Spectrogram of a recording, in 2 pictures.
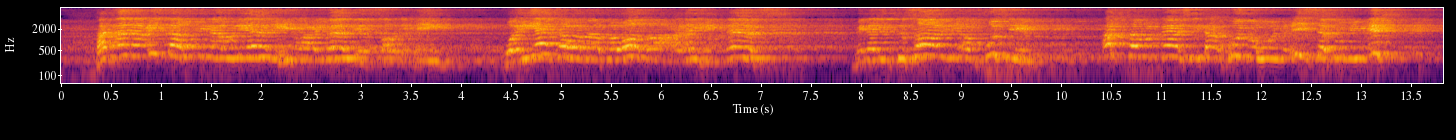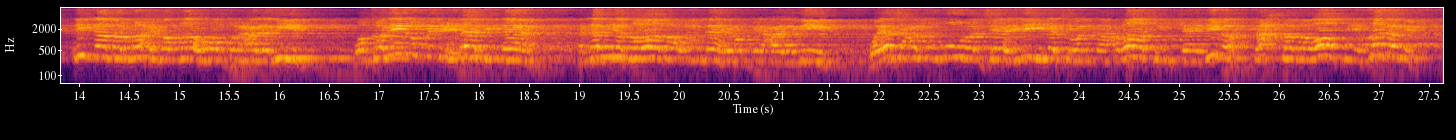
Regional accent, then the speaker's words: Egypt; اللهم احفظ بلدنا مصر وسائر بلاد

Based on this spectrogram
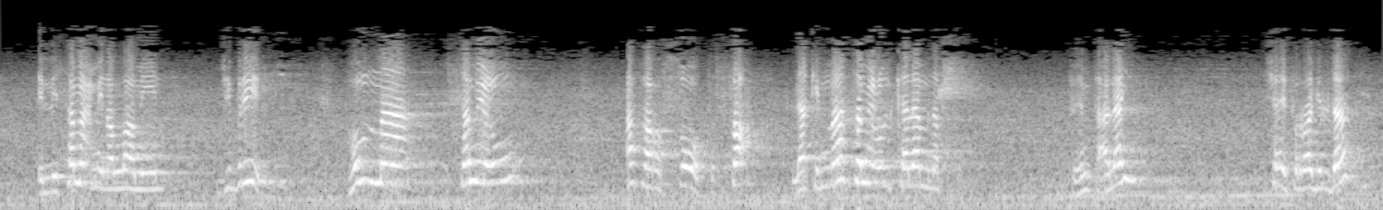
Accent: Egypt; ترى في آخر المسجد شيبان وعلى لهجتنا في مصر عواجيز مترصصين كده جنب بعض

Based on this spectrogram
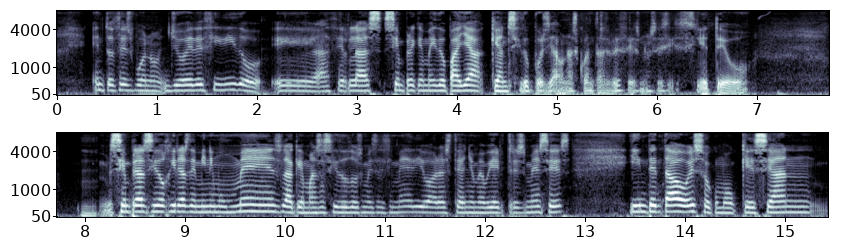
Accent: Madrid, Community of Madrid, Spain; yo desconocía, pues porque soy una persona de Madrid.

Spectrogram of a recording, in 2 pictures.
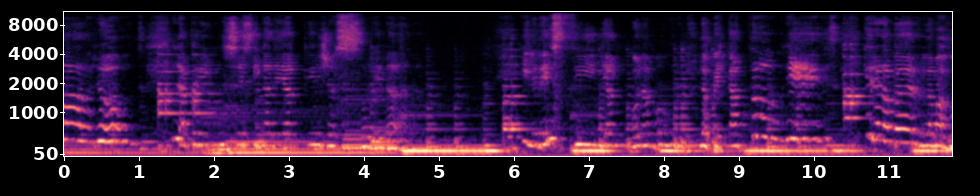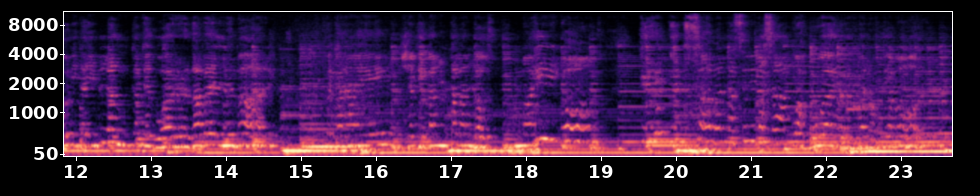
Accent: Argentina; Y como decimos en mi país, ¿eh? A algún argentino le sonará la expresión.

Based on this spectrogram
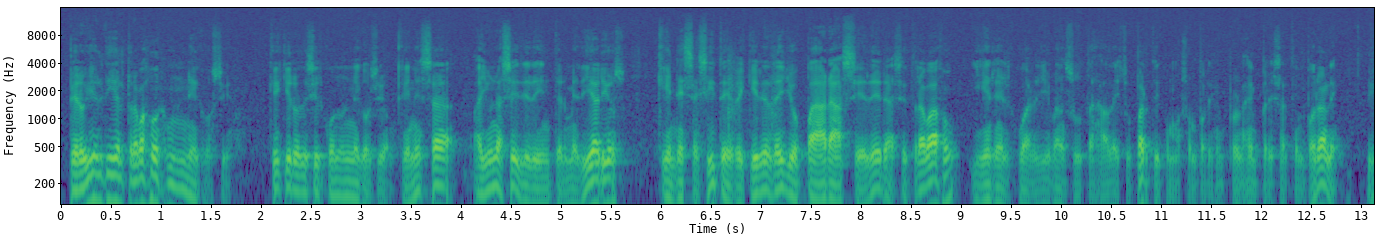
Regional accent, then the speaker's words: Andalusia, Spain; Dice, ¿tú vienes de Galicia? Digo, no, yo vengo de Andalucía.

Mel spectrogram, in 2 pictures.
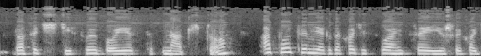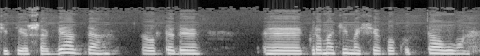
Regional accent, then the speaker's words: Zakarpattia Oblast, Ukraine; now in Poland; bo ja pochodzę z Zakarpacia. I oczywiście śpiewamy węgierskie kolędy. A ponieważ dzisiaj mieszkam już w sumie od 25 lat mieszkam w Polsce

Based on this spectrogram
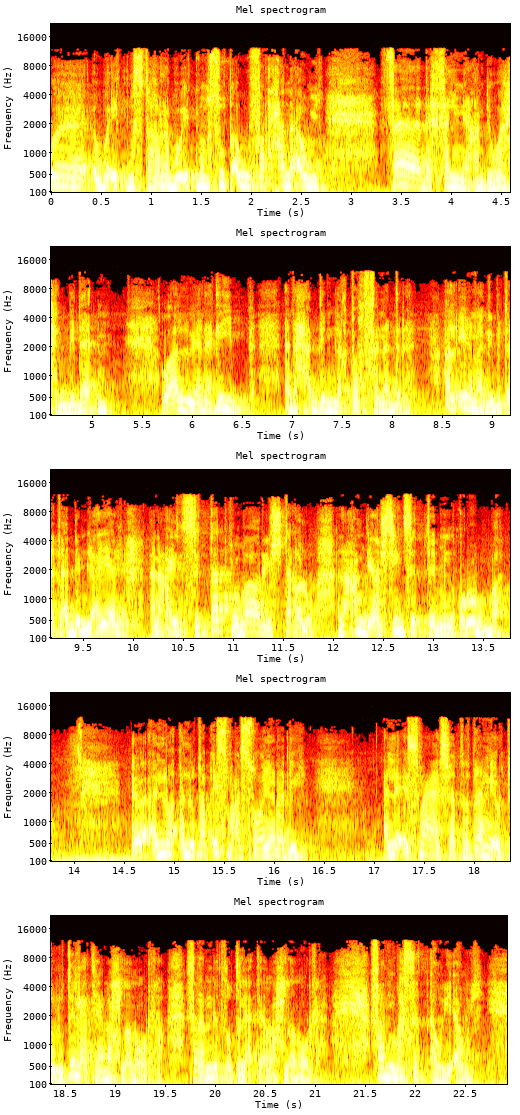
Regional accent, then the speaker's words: Alexandria, Alexandria Governorate, Egypt; born there; اتولدت في اسكندرية، وكنا في حي جنب سيد الأباصيري

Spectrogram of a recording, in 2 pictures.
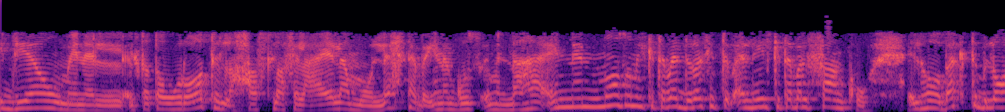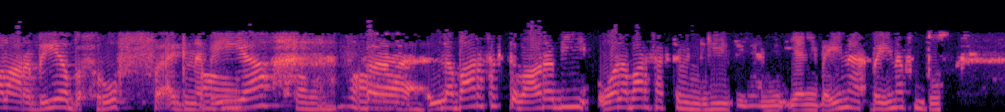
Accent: Egypt; طب انت شايفة احنا فين كمصريين

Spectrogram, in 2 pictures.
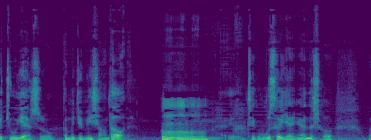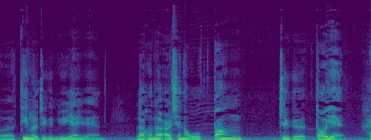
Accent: Tibetan areas, China; 我们自己就是土生土长的人来看的话，我们觉得就是藏区的这些老百姓，我们这个普通家庭里面，他跟我们内地没有什么两样

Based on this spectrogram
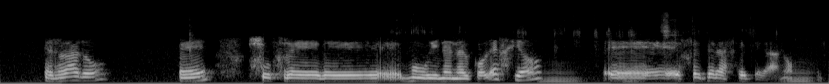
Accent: Madrid, Community of Madrid, Spain; y yo soy del centro de Madrid

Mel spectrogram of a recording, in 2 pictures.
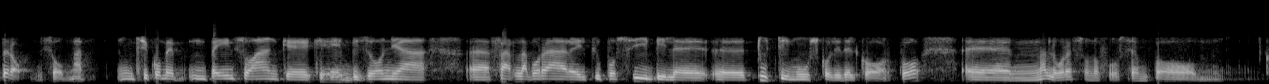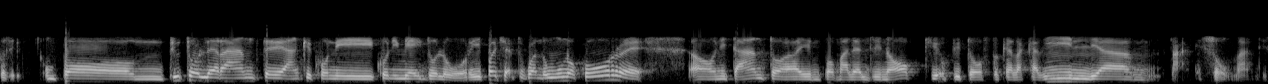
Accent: Dolomites, Italy; io vengo dalle Dolomiti, ho sempre sciato

